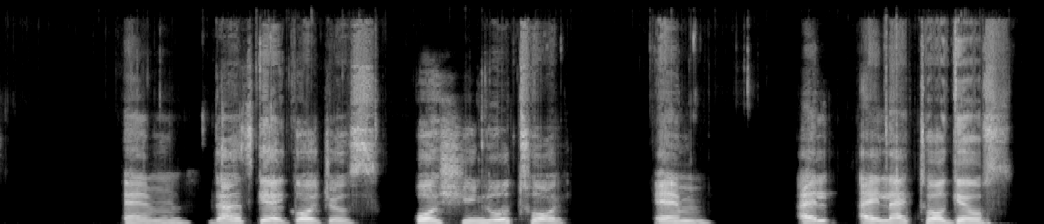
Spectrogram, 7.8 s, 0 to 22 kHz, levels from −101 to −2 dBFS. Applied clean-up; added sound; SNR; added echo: neural mask model Resemble Enhance denoiser.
